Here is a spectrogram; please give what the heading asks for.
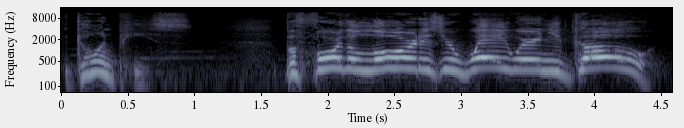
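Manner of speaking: high, slow, sugary priestly blessing; pious blessing. Retold or imitated. Imitating the priest blessing the men, syrupy and slow. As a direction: bless them sweetly and slowly.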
